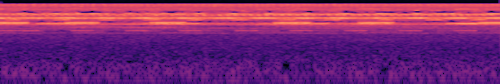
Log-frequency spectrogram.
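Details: In a park at evening, crickets keep up a continuous shrill trilling chorus, layered high-pitched chirps pulsing in regular beats with a faint rumble underneath.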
